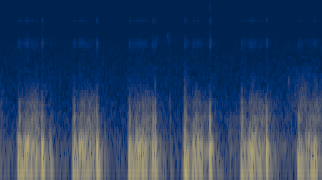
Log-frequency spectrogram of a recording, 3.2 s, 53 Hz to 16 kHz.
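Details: Own heart sounds recorded with pressure applied, already pounding from the start; loud, heavy double thumps repeating regularly at about 107 per minute; strong, pounding heartbeat.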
